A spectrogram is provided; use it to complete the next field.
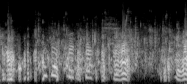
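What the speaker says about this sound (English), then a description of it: "Where the ducks are we're still practicing keeping them tame-ish" Ducks at a creek give a close, rapid run of raspy quacks and gabbling calls in short overlapping bursts.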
